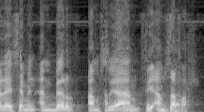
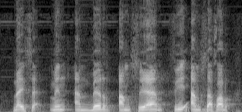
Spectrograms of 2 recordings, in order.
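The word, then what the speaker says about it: ليس من امبر امصيام في امسفر: ليس من انبر ام صيام في ام سفر. هذه لا، لكن هذه ليست لهجه قريش، لكن ثقيل على الاذن.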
